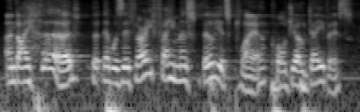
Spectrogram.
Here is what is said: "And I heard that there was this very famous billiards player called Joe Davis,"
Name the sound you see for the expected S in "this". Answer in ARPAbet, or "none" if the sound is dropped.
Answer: none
